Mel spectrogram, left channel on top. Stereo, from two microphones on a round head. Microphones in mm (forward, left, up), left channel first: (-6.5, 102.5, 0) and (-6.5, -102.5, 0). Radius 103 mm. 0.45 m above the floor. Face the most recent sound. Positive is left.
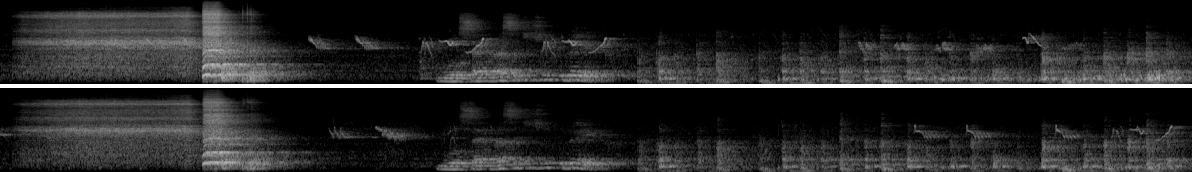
turn(degrees=40)  # may be behind; listen again after turning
